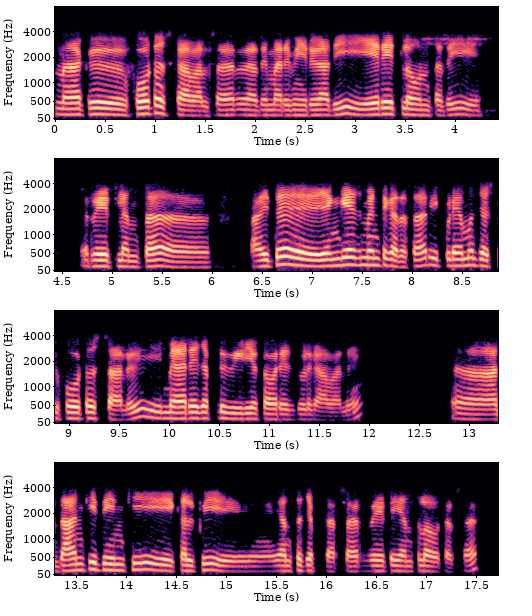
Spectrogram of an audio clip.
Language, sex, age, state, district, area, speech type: Telugu, male, 18-30, Telangana, Khammam, urban, conversation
